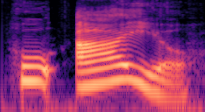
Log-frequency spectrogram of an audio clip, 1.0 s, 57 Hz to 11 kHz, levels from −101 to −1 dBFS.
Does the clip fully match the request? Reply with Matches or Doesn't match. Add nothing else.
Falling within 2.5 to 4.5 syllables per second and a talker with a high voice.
Matches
